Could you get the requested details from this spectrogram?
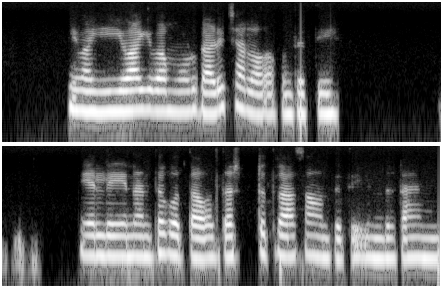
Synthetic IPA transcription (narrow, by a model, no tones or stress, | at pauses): iʋaːɡiʋaːɡiʋaːmuːɽɡaːɽit͡ʃaːlaːɡakunt̪et̪ːi | elːeːnɐnt̪ɐɡɔt̪ːaːɐlt̪ɐʂʈːɐt̪ɾaːsaːɐnt̪et̪iind̪ɾɐʈaːjm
